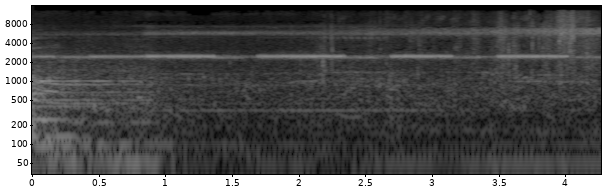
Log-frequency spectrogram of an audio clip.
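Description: Crickets chirring in a steady, high-pitched sound-effect ambience, with short breaks in the trill. A musical sting dies away at the very start.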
